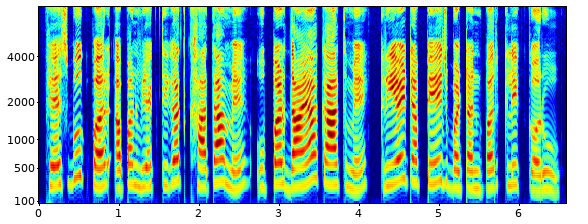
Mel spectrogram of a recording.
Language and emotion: Maithili, neutral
